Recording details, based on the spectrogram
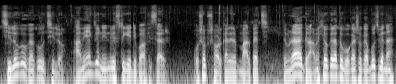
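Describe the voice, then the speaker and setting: Lively, dramatic city officer played by a man. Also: lowish voice, fairly quick, slight background noise, lightly acted. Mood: self-assured. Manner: expressive, dramatic. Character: condescending city investigating officer, easily spooked. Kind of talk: horror cartoon acting.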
